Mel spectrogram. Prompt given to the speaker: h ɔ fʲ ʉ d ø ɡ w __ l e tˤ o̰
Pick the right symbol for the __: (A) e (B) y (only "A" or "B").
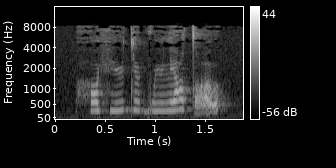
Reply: B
